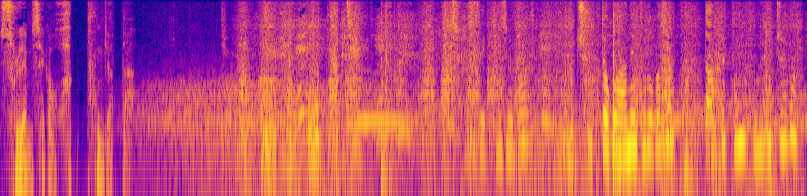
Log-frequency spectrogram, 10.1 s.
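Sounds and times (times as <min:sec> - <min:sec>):
speech: 0:00.1 - 0:01.8, 0:06.0 - 0:10.0
hand saw cutting wood: 0:03.0 - 0:10.0.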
